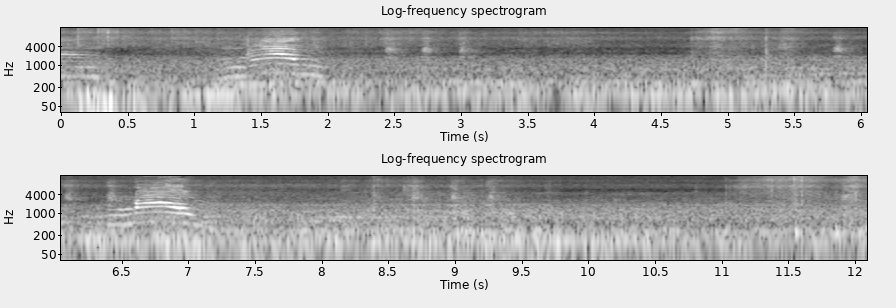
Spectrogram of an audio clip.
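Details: A cat calling another cat, giving two drawn-out meows about five seconds apart, each rising then falling, over a steady low background hum and faint ticking noises.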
